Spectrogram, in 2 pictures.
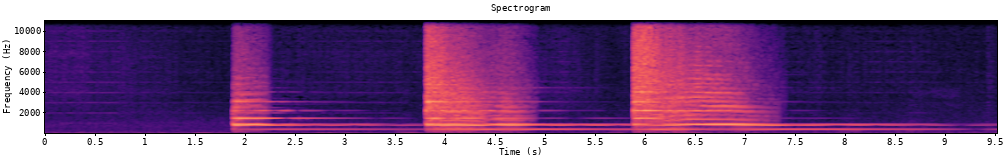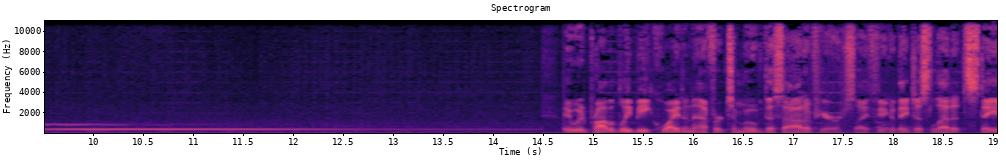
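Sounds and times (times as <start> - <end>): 
large heavy former fire emergency warning bell struck: 1.9 - 15.6
speech: 15.0 - 19.0.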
